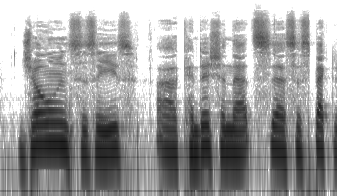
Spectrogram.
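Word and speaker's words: Johne's: For a condition called Jones disease, a condition that's suspected of causing Crohn's disease. Jones disease is spelled Johne''S.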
